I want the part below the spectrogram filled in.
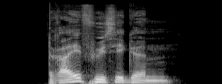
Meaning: strong dative masculine/neuter singular of dreifüßig
- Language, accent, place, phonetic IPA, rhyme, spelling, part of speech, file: German, Germany, Berlin, [ˈdʁaɪ̯ˌfyːsɪɡəm], -aɪ̯fyːsɪɡəm, dreifüßigem, adjective, De-dreifüßigem.ogg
